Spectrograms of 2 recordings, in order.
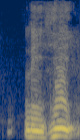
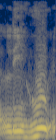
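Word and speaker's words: لِهِ: Kalau harus dibaca lihu itu kan berat ya. Dari kasroh ke dhammah itu naik ya, tingkat kesulitan pelafalannya. Berat lihu ya, lebih ringan lihi.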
